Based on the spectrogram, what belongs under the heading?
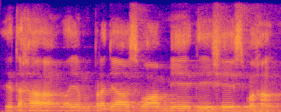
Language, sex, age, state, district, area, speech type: Sanskrit, male, 45-60, Telangana, Mahbubnagar, rural, spontaneous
